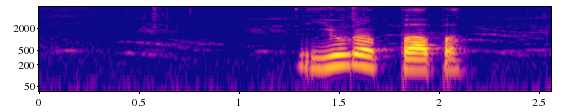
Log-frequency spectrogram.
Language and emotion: Russian, neutral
